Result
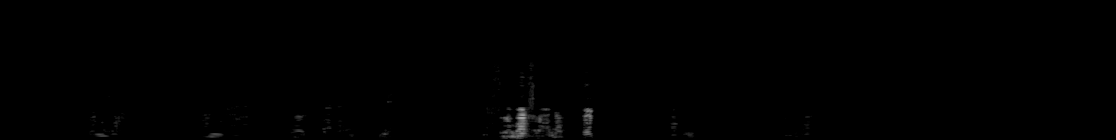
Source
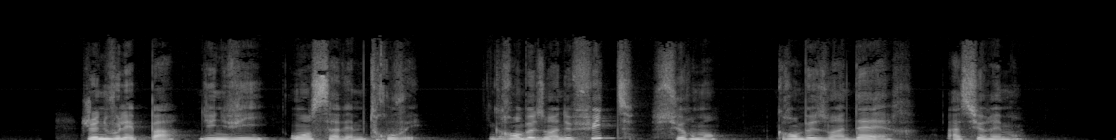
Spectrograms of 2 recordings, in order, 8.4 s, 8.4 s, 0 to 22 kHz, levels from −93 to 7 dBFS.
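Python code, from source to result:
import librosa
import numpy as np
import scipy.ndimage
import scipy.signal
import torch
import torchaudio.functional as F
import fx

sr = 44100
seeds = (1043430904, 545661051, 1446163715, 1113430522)

y = fx.doppler_pass(x, sr, speed_mps=8, closest_m=5.9, pass_at_s=3.64)
y = fx.spec_gate(y, sr, threshold_db=-30, keep='weak')
y = scipy.signal.sosfilt(scipy.signal.butter(2, 310.0, 'highpass', fs=sr, output='sos'), y)
y = fx.spectral_expand(y, sr, expansion=4.0)
y = y * librosa.db_to_amplitude(8.5)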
